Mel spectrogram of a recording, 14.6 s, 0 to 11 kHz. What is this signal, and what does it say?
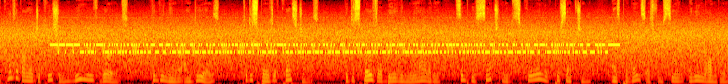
RTTY (50 baud, 450 Hz shift), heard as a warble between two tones, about 1550 Hz centre, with radio static and speech in English. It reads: ER IS MOMENTEEL SPRAKE VAN EEN TE BELEGGEN LIQUIDITEITENOVERSCHOT.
